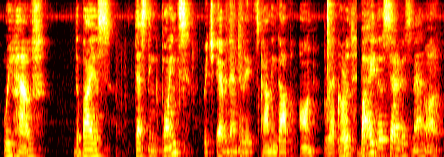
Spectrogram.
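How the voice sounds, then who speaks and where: Talking very slowly in a fairly low voice, a DIY electronics presenter works hands-on through a repair, thinking out loud in brief, halting phrases. Faint noise can be heard in the background.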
